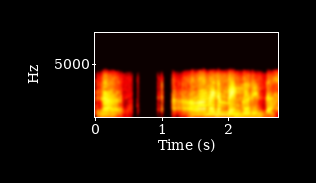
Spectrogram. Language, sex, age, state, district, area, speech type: Kannada, female, 30-45, Karnataka, Mandya, rural, conversation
